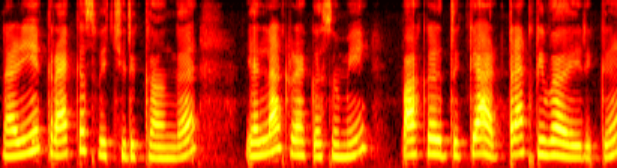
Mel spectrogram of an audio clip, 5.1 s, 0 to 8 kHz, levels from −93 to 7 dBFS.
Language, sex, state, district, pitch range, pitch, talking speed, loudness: Tamil, female, Tamil Nadu, Nilgiris, 225-265 Hz, 245 Hz, 95 wpm, -16 LUFS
